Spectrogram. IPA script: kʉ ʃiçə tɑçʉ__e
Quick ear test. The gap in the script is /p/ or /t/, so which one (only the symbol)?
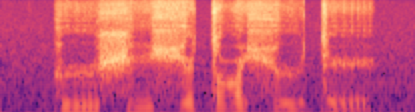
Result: t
